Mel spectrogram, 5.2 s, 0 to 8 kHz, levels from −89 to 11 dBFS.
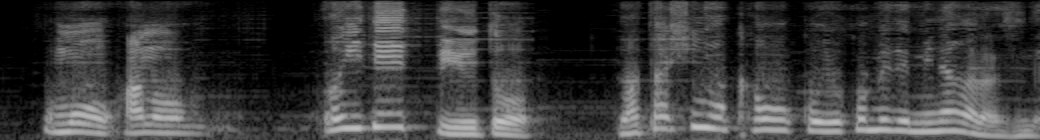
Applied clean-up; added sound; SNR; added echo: neural separator model SepFormer DNS4.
